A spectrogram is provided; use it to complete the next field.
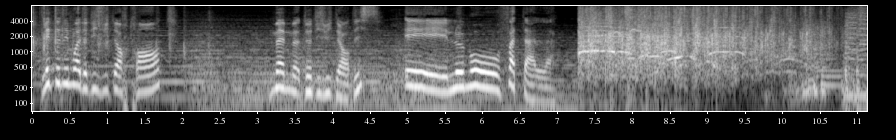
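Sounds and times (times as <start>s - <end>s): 
crowd cheering: 0.0s - 0.8s, 7.3s - 10.9s
crowd applause: 0.0s - 2.1s, 7.3s - 11.0s
speech: 0.1s - 1.9s, 3.2s - 7.1s.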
